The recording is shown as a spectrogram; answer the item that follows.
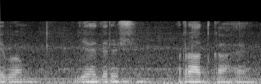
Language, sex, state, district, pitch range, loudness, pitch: Hindi, male, Uttar Pradesh, Lucknow, 115-120 Hz, -17 LUFS, 120 Hz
